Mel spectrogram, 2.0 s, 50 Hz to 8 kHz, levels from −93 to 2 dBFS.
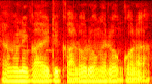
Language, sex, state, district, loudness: Bengali, male, West Bengal, Cooch Behar, -16 LUFS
